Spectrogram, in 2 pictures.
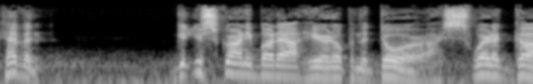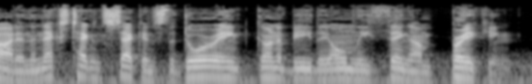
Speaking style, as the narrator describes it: Harper yelling something like

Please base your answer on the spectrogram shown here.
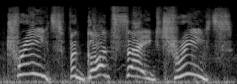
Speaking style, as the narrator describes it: Sprinting, screamed into the night air

